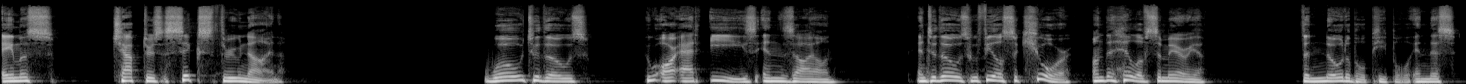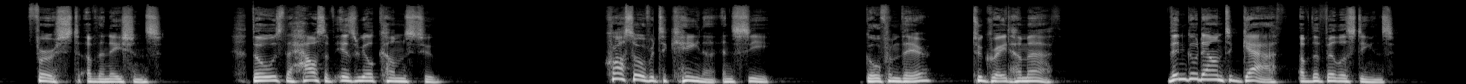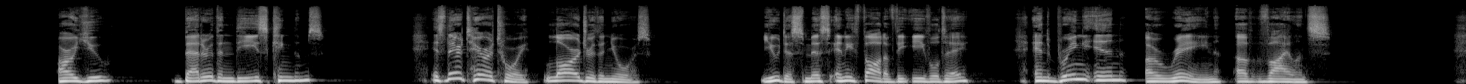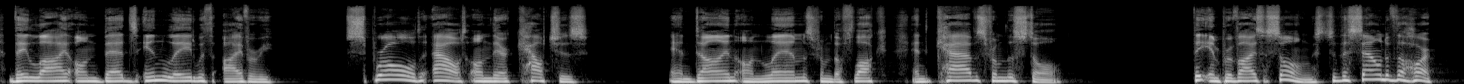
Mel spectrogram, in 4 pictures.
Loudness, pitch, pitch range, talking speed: -17 LUFS, 140 Hz, 120-160 Hz, 125 wpm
